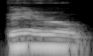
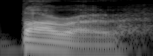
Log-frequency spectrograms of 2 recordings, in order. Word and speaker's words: burrow: And then the next barrow. Borrow. So, yeah. Burrow.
